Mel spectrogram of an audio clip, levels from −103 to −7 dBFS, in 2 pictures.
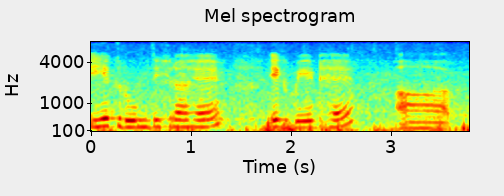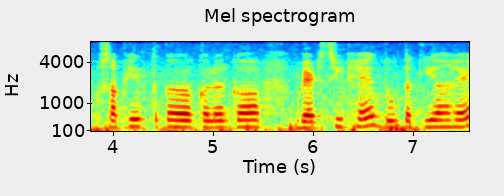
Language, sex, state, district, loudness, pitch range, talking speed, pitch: Hindi, female, Punjab, Fazilka, -18 LUFS, 220-240 Hz, 140 wpm, 225 Hz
